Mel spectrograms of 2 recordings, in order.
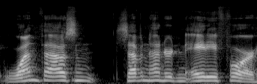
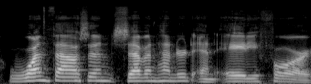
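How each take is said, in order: First: Loud, higher-pitched lead-in for a crowd; call to repeat. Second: Chanted, slow, higher-pitched rallying count; chanted, lead the crowd through the number, drawing it out; group repeat-after-me chant. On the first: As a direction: call out the number for everyone to repeat. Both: Shown as a demonstration. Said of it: "everybody repeat after me".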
